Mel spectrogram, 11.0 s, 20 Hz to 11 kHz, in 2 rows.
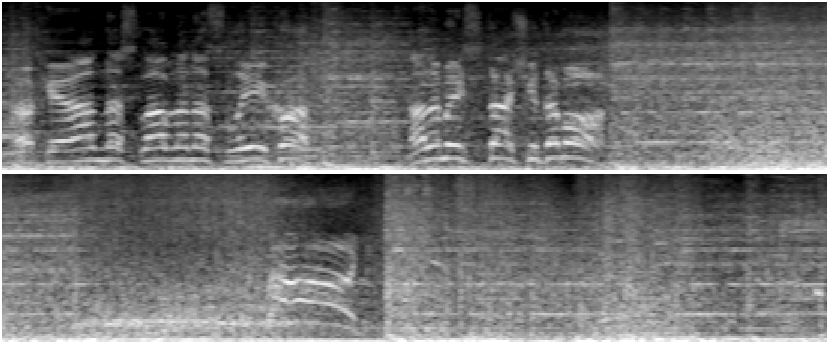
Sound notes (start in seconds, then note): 6.2 creature roars; 8.0 dramatic music continues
